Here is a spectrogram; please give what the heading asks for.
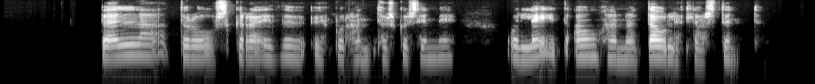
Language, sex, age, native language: Icelandic, female, 20-29, Icelandic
